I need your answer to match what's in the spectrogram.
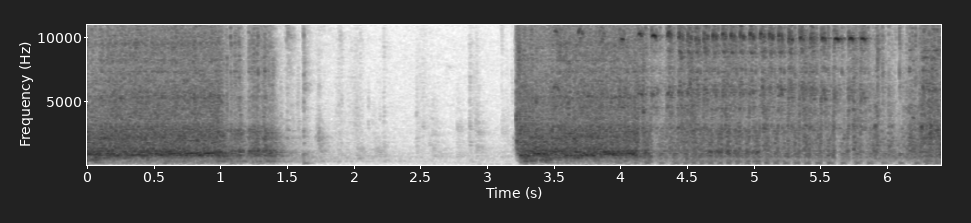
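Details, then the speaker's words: Briggs engine in a Wheel Horse GT-1800 after fuel pump repair, started choked and primed, then choke backed off. It catches, dies, refires and runs ragged and uneven. Owner suspects the carburetor needs rebuilding. "In this instance, it sounds like carburetor needs to be rebuilt."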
